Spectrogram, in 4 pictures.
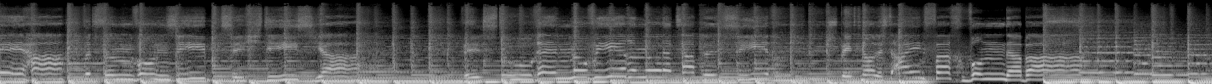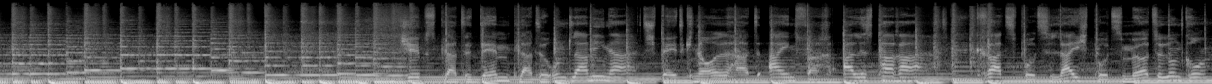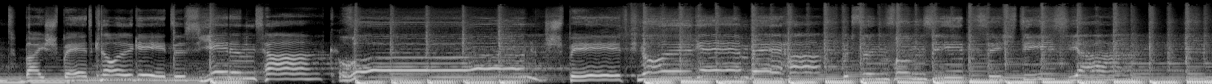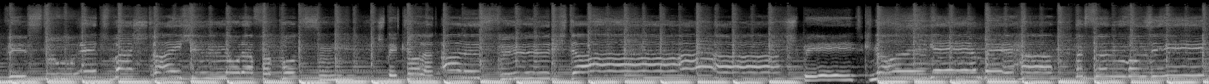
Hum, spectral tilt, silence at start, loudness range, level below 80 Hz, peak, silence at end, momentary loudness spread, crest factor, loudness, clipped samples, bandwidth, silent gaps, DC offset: none; -6 dB/octave; 0 s; 3 LU; -22 dBFS; -4 dBFS; 0 s; 4 LU; 12 dB; -17 LUFS; under 0.1%; 19.5 kHz; none; under 0.1%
